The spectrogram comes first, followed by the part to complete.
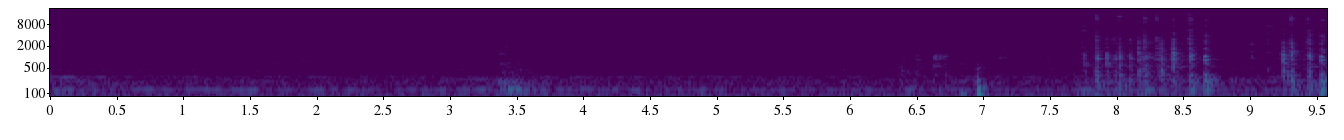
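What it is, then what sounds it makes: Mechanical keyboard typing. Fingertips type on a rose-gold Azio retro compact mechanical keyboard with a metal frame and round backlit plastic keycaps, resting on a wooden desk. After a steady low hum with a few scattered soft clicks, two bursts of sharp, bright key clacks arrive near the end.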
